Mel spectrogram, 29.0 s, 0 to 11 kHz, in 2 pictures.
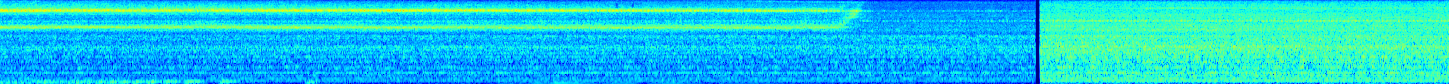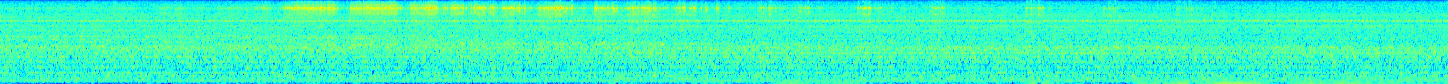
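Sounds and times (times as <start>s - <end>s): machine tool motor hum: 0.0s - 8.7s, 14.7s - 28.1s.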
